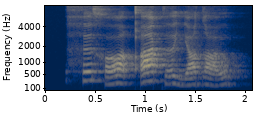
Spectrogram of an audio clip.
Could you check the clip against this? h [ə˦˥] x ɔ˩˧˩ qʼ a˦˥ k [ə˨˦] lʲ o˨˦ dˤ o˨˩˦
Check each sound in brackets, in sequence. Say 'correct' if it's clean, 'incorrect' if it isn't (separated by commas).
correct, incorrect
